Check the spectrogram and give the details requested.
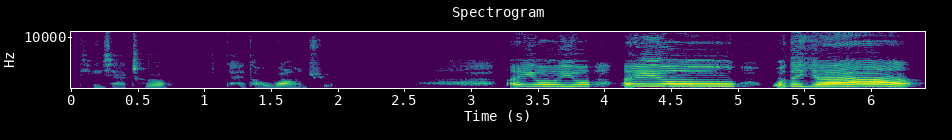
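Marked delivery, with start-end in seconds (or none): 3.2-6.4 moaning in pain. Acted. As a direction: wail about the tooth, milking it. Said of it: "花袜子叫个不停". (拖长声音夸张地喊牙疼)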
